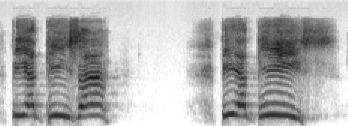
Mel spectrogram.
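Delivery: high, loud, slowed Be at peace; soothing blessing. Retold or imitated. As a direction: bless her to calm down. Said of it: "And he say".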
